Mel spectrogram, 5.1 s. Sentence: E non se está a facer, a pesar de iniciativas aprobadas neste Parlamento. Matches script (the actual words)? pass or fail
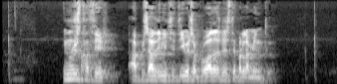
fail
